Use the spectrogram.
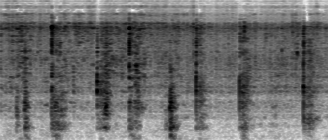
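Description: Hotdog and cheese get stirred through carbonara in a pan, with about a dozen scraping strokes falling in a loose, regular rhythm over a soft sizzle, close by and with no talking.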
